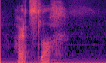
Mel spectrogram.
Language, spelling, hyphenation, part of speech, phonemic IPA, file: Dutch, hartslag, hart‧slag, noun, /ˈɦɑrt.slɑx/, Nl-hartslag.ogg
- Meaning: 1. a heartbeat 2. the heart rate, the rhythm of a beating heart 3. a moving force, 'engine'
